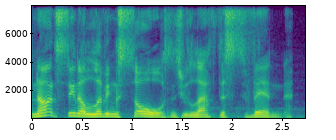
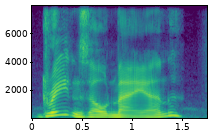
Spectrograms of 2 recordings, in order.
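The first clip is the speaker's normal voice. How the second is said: little Southern belle character voice. Player voicing her game character greeting an old man, little Southern belle voice. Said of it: "like a little little Southern belle on a mission".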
